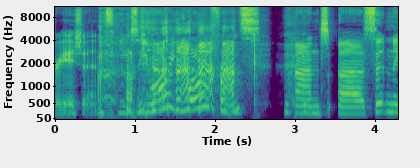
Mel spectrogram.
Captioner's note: laugh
